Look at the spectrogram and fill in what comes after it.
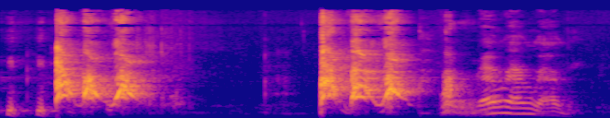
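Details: Shih Tzu puppy attacking a door stop indoors: two bursts of high, yappy barks around a short silent gap, then a drawn-out, wavering, tonal growl-whine that trails off.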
